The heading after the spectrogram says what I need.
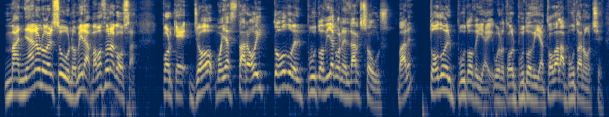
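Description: A man's voice: a little high, animated, quick pace, a bit bright. A man from Spain with a Spanish accent, chatting casually and rambling on a livestream from his room, with plenty of swearing and slang. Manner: rambling, profane, slangy, talking to viewers and a friend. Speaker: streamer.

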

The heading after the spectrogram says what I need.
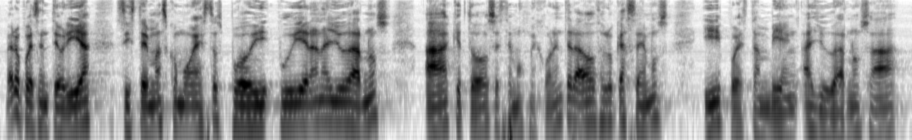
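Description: A man's voice: mid-range voice, fairly even intonation, normal speed, mellow. A man giving an academic conference talk as a professor, speaking in a conversational way and checking in with the audience through rhetorical questions. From Venezuela. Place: university lecture hall.

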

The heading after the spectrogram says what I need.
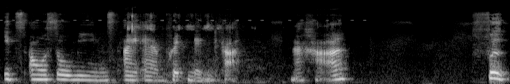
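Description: Woman teacher doing a thai lesson over video call, super slow and a bit husky, tacks polite particles on everything. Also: medium pitch, steady tone, poor audio. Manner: mixes simple English with Thai, adds polite particles often. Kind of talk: online language lesson.

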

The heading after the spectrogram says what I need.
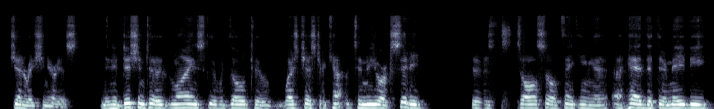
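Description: A man giving a consultant's report in a video-call meeting, measured and detailed, with frequent restarts. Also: mid-range voice, mellow, poor audio.

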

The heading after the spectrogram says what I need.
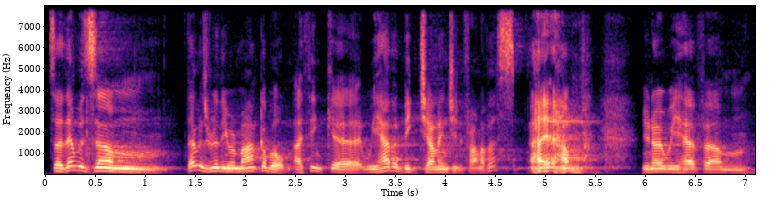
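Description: A man's voice: mid-range voice, moderate pace. A man in his forties moderating a panel from a podium, speaking loosely with fillers and restarts. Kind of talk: live panel wrap-up at a podium. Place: large conference stage hall. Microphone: podium mic. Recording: long hall reverb.

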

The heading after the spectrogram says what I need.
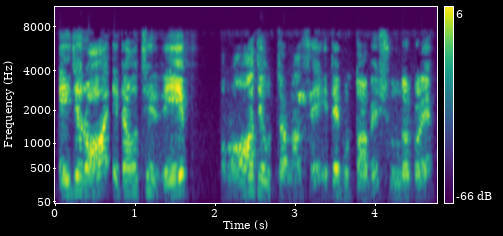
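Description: A man's voice: on the high side, moderate pace, recorded from a distance, muffled recording, a little hiss or hum. A man teaching Quran pronunciation, patiently demonstrating letter sounds and repeating them. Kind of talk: online tajweed lesson. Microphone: online class audio.

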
